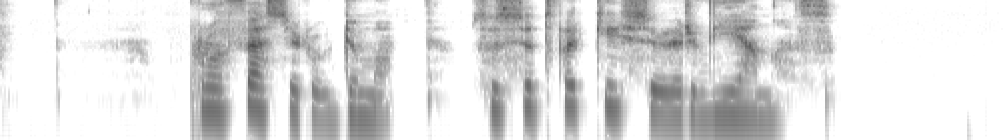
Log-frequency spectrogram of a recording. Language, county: Lithuanian, Vilnius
